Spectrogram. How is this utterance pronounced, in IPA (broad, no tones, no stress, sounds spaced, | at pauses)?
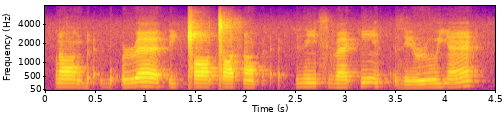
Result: ɾ ɑ̃ ɡ͡b æ̰ ɡ͡b ɔ̰ ɹ æ θ i ǁ ɑ ǀ ɑ s ɑ̃ p æ̰ | ð ĩ s v æ k ĩ ɾ æ̰ z ɪ ɹ ʊ j æ̃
